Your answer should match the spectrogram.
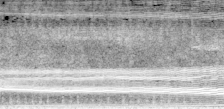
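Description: A single held musical tone that slides slowly upward in pitch, over a low steady musical backing, as in a TV channel bumper or intro.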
